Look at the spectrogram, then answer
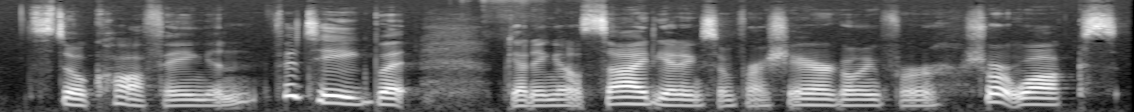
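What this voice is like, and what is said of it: Congested, stuffy voice. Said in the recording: “my head is very stuffy. If you can tell, my voice is a little different... my sinuses are making very interesting noises”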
